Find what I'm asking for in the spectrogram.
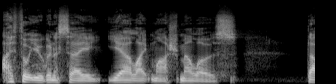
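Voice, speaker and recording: His voice very deep and low, a man talks at a fairly quick pace with fairly even intonation. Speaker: actor. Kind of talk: interview.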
